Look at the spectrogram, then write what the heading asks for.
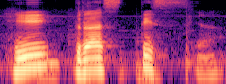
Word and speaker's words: hydrastis: dibacanya menjadi xanthoriza Nah untuk huruf y menjadi ini jika didahului dan atau diikuti oleh huruf mati contoh katanya hydrastis dibacanya menjadi Hei drastis maydis menjadi May Edition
